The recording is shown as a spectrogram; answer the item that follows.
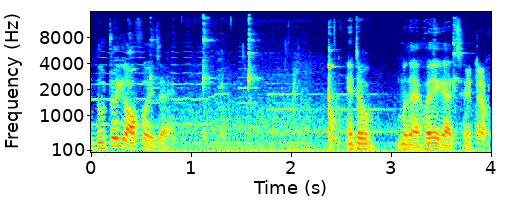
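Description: A few light clinks of a utensil against small serving bowls, with sharp ticks in the quieter stretch between about one and two seconds in.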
